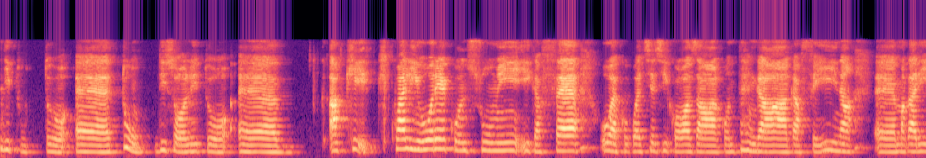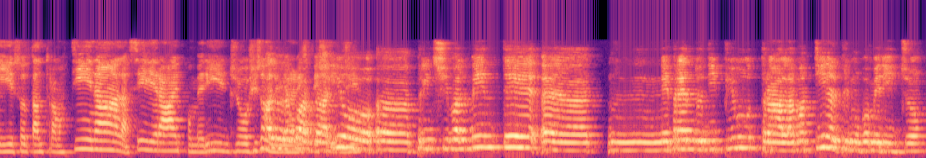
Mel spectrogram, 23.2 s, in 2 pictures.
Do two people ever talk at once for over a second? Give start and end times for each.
14.9-16.1

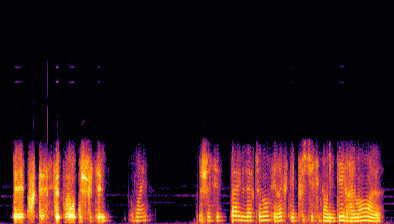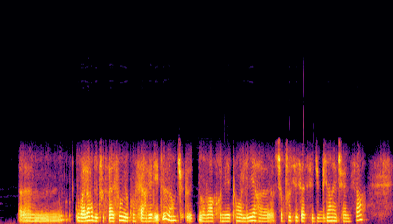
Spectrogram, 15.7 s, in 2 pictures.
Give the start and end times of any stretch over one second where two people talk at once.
none

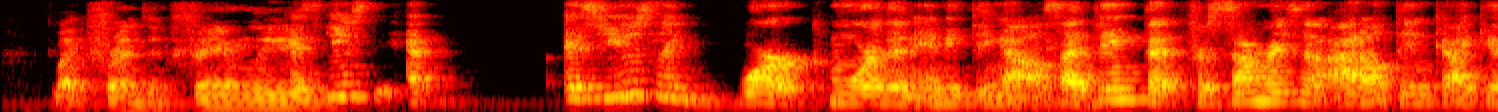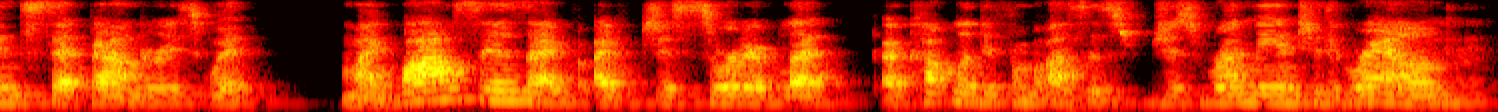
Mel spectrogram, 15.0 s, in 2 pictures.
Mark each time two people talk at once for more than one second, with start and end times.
none

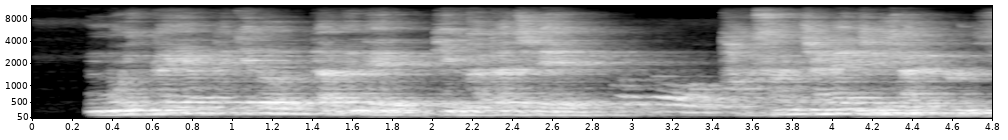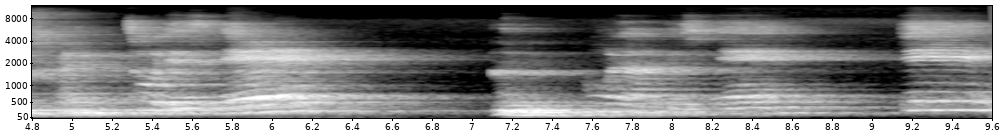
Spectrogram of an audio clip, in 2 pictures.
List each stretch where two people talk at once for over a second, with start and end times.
none

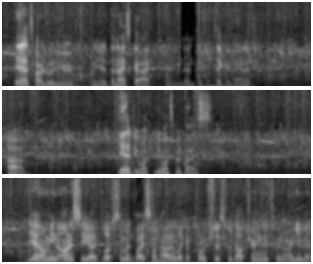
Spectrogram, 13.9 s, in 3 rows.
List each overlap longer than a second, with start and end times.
none

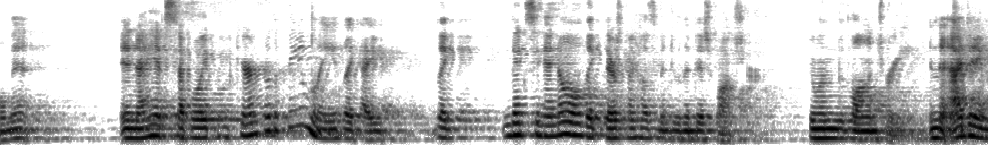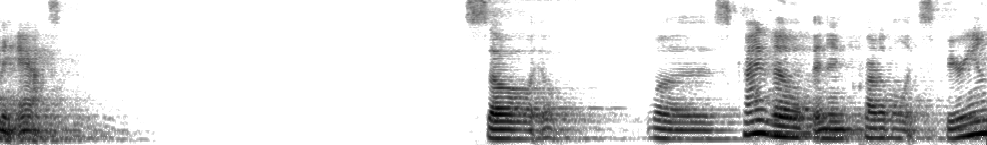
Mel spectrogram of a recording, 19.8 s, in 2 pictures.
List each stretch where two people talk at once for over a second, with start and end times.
none

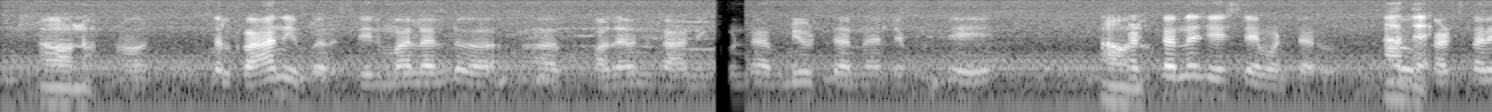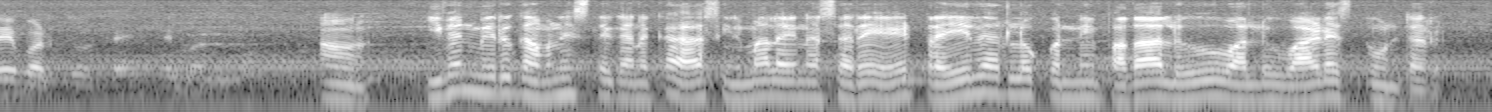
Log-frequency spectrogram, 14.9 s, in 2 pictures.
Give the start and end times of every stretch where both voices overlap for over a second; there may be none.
none

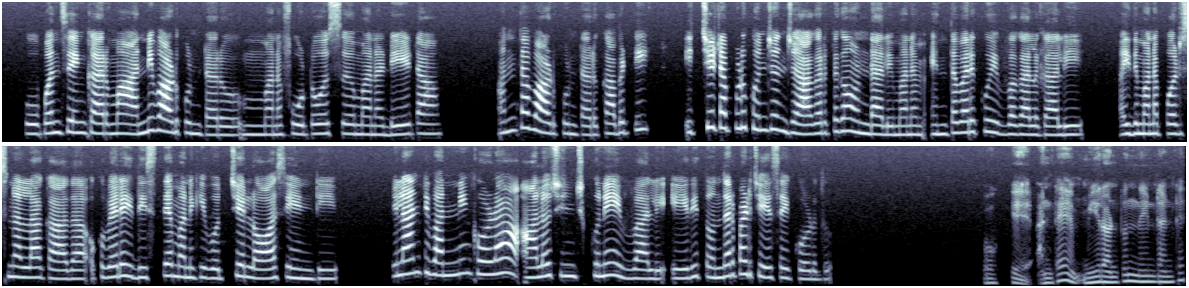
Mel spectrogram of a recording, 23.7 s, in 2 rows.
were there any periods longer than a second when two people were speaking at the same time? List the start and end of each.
none

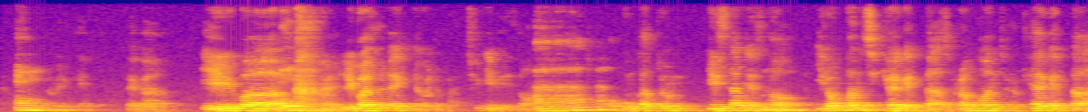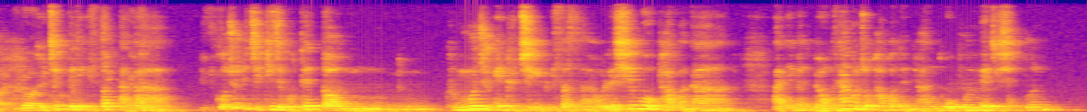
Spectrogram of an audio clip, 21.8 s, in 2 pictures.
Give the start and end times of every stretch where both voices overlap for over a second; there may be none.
11.2-12.5

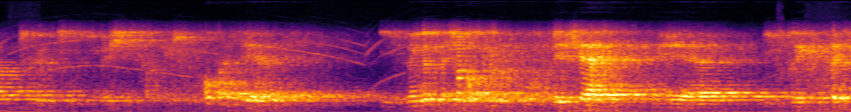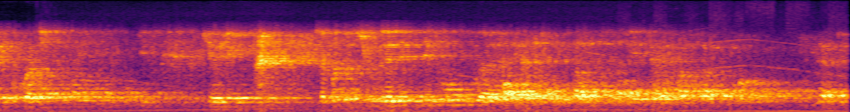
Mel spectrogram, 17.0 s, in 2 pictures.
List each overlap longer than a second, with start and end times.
13.6-15.2

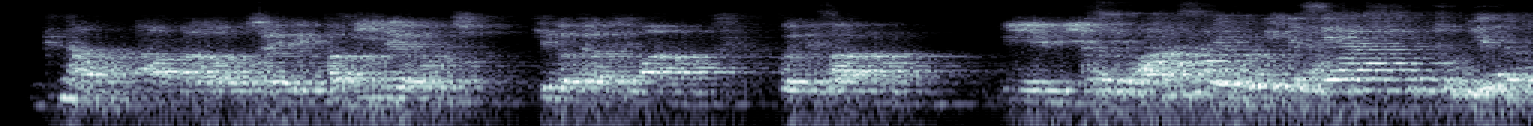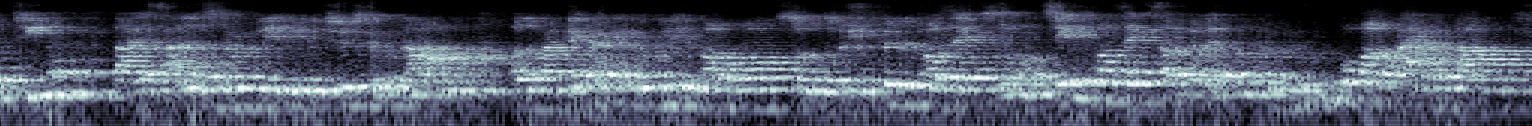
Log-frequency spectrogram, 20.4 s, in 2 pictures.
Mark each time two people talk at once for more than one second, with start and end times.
7.2-9.1

